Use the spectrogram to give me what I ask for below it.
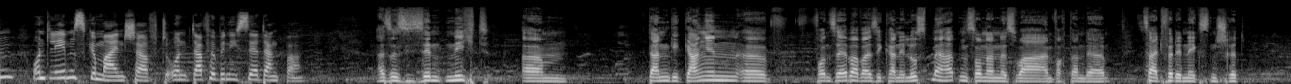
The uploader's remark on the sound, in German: spricht live am Nürnberger Kirchentag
